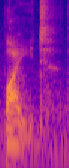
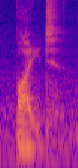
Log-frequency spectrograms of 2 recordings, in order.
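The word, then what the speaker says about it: by't: The soldiers that were forced to fight, if they survived, got honor bite. That's how it would have been pronounced at the time. That is by it, but you see the apostrophe. So the soldiers that were forced to fight, if they survived, got honor by it, bite.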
